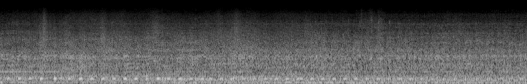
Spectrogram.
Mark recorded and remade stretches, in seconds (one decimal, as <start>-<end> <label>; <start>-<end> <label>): 0.0-3.0 remade; 3.0-5.3 recorded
